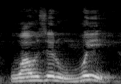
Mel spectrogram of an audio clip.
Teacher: ওয়াওটা দুই ঠোঁট গল করে উচ্চারণ করছি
